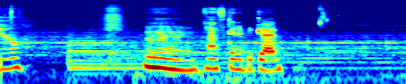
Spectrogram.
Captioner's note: sniffs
